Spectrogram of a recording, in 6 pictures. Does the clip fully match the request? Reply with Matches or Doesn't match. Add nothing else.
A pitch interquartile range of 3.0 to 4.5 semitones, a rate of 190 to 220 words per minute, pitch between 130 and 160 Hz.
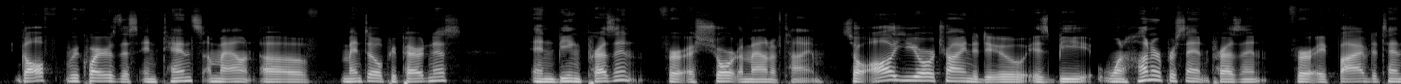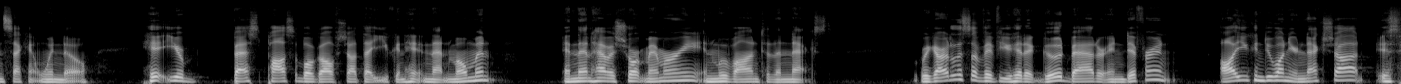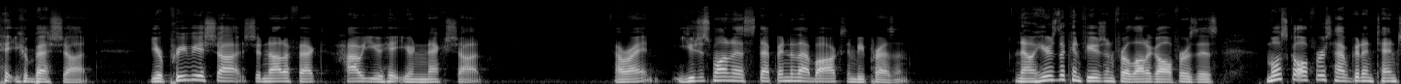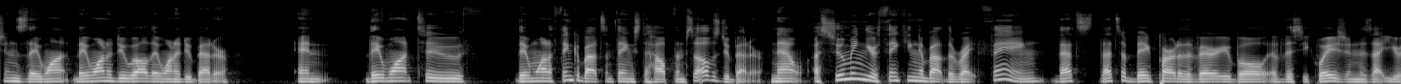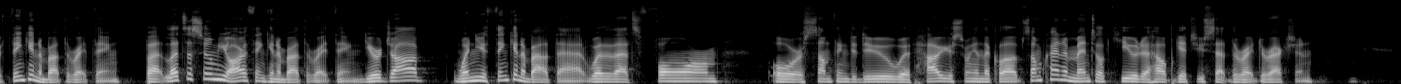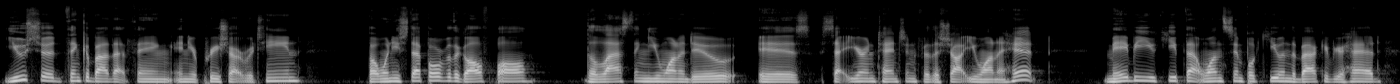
Matches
